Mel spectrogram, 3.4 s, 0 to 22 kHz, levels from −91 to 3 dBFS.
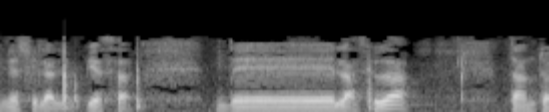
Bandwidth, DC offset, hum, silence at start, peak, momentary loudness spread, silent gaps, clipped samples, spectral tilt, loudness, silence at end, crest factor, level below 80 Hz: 5.8 kHz; under 0.1%; none; 0 s; 0 dBFS; 16 LU; none; under 0.1%; -9.5 dB/octave; -20 LUFS; 0 s; 20 dB; -54 dBFS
